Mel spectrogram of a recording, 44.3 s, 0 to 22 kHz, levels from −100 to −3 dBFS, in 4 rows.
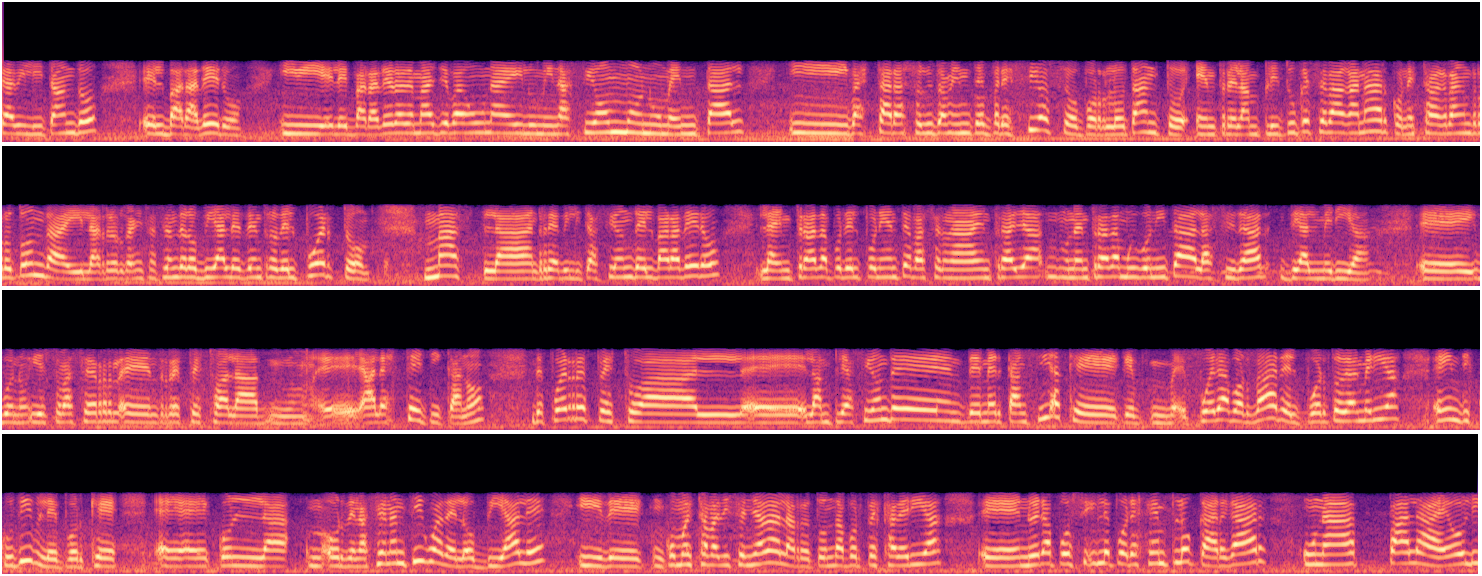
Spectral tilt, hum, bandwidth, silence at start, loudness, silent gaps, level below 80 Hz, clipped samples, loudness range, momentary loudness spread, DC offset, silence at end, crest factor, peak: -9 dB/octave; none; 4 kHz; 0 s; -12 LUFS; none; -40 dBFS; under 0.1%; 1 LU; 5 LU; under 0.1%; 0 s; 12 dB; 0 dBFS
